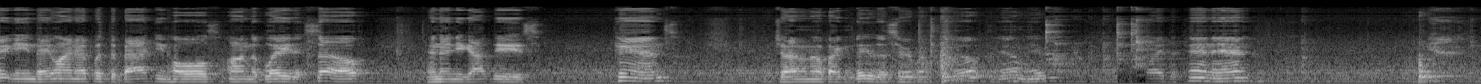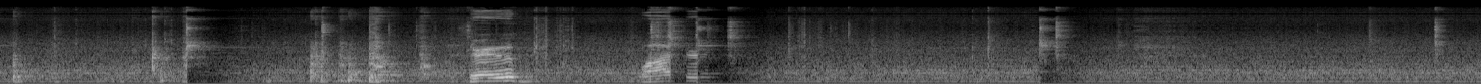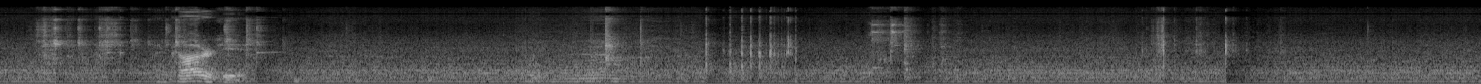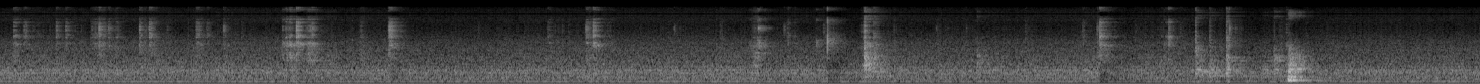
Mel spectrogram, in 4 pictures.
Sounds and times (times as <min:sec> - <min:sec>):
Speech: 0:00.0 - 0:03.7, 0:04.3 - 0:05.5, 0:06.2 - 0:06.8, 0:07.7 - 0:10.7, 0:11.4 - 0:12.6, 0:19.4 - 0:20.1, 0:21.2 - 0:22.0, 0:31.2 - 0:32.2.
